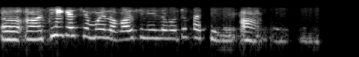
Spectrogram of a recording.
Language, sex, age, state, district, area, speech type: Assamese, female, 60+, Assam, Nagaon, rural, conversation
